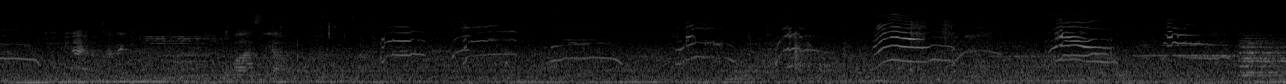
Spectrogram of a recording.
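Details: Kittens, three of them, found meowing loudly in a garden; a run of thin, rising and falling meows, often in quick pairs, grows busier toward the end, over a low rumbling hum and a steady hiss.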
